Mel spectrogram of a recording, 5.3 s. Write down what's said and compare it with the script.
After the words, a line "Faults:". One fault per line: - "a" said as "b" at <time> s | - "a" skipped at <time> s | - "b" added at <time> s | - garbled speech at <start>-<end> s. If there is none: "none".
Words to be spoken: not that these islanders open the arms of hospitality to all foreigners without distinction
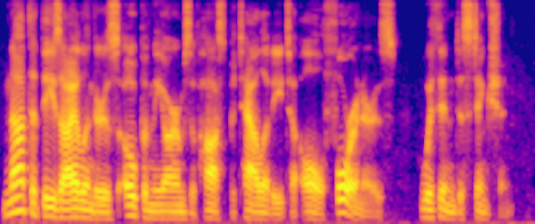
not that these islanders open the arms of hospitality to all foreigners within distinction
Faults:
- "without" said as "within" at 4.2 s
